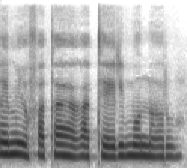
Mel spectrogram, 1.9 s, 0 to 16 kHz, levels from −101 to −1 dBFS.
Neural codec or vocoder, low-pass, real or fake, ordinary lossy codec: autoencoder, 48 kHz, 32 numbers a frame, DAC-VAE, trained on Japanese speech; 14.4 kHz; fake; AAC, 64 kbps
